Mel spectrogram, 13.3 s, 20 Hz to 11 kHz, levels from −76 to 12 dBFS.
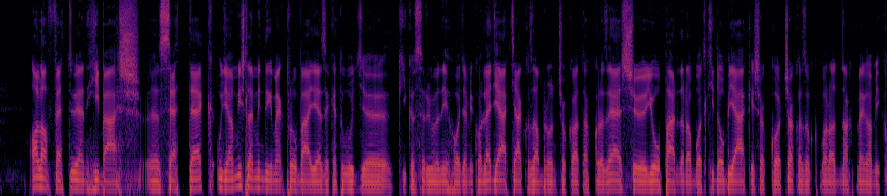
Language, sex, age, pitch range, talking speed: Hungarian, male, 20-39, 90-100 Hz, 135 wpm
